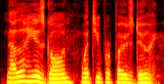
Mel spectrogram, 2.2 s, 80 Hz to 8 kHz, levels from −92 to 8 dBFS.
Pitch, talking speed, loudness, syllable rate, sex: 145 Hz, 275 wpm, -15 LUFS, 6.2 syllables/s, male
